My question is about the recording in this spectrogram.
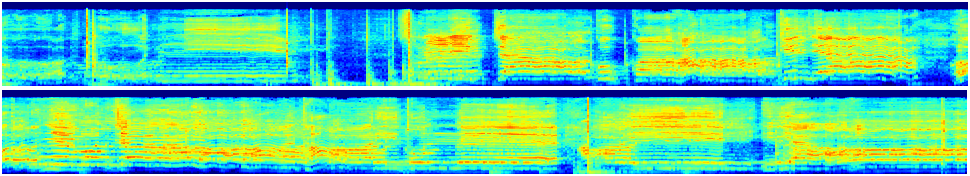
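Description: A group of voices sings a Namdo (southern Korean) folk song in unison, in long held notes with wide, wavering vibrato. Low strokes on a buk barrel drum come now and then.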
